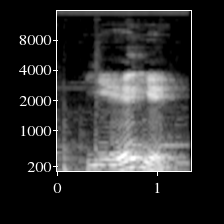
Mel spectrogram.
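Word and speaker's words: 爷爷: Okay, so ye ye, ye ye. Okay, notice the difference. Okay, in the first syllable, our voice was rising. Ye. In the second syllable, our voice was neither falling nor rising.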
